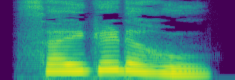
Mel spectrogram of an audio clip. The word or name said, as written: ಸಯ್ಗೆಡಹು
